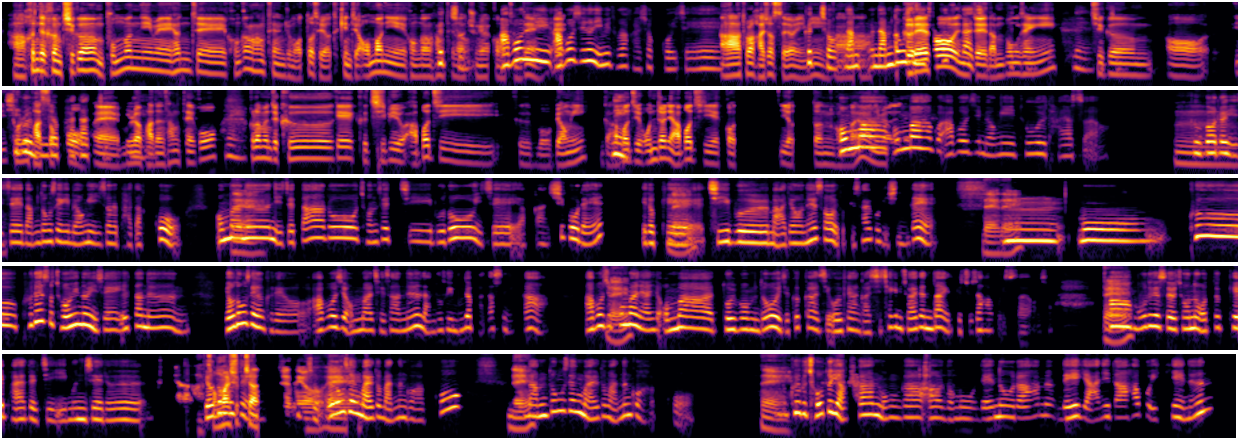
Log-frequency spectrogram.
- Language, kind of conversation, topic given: Korean, advice, 부모님의 건강이 악화되면서 돌봄과 의사결정 권한을 두고 가족 간에 갈등이 있는데, 어떻게 해결하면 좋을까요?
- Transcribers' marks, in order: tapping; other background noise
